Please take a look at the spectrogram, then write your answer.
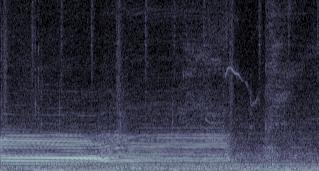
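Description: A suction toy turned up to setting three gives a steady, loud high-pitched whistling whine with a mechanical hum. Its pitch dips slightly after a second, holds, then cuts out near the end.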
